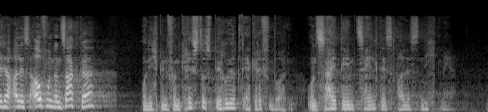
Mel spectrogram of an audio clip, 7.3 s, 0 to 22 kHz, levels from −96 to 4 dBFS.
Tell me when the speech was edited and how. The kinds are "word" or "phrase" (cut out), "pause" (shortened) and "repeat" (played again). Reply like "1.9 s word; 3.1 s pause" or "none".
1.8 s pause; 3.6 s phrase; 4.5 s pause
